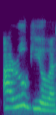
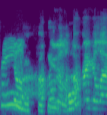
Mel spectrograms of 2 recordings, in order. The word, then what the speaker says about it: arugula: my cooking um but no no no it's arugula salad did that pronounced a regular arugula okay that's something completely different gosh i've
